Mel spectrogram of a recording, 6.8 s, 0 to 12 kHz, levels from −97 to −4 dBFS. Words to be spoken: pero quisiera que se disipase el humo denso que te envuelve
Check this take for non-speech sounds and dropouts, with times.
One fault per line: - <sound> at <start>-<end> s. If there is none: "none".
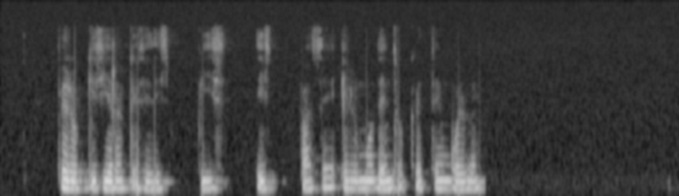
none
